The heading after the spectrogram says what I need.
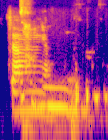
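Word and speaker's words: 작년: Bacanya Jangyeon. Nah, kalau Giok ketemu sama Nian, akan dibaca Jangyeon.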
